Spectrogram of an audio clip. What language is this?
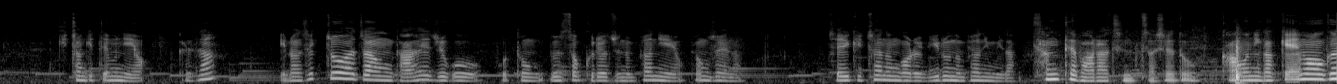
Korean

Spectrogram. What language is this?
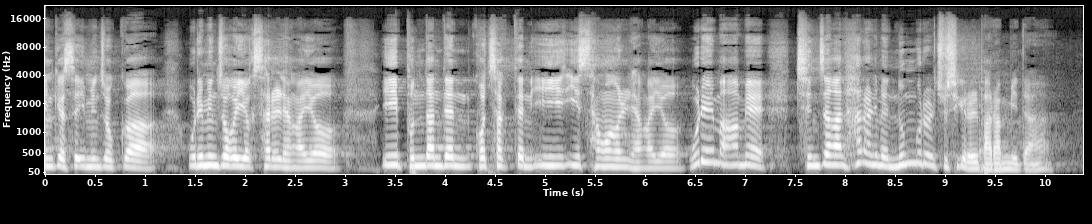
Korean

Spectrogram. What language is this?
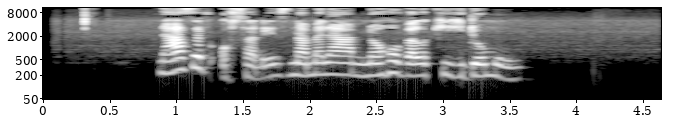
Czech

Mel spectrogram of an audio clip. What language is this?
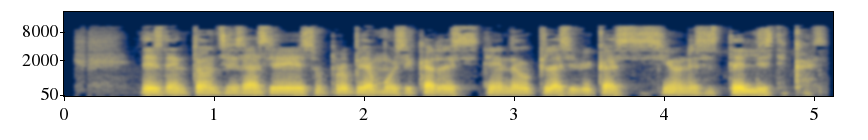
Spanish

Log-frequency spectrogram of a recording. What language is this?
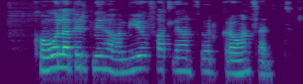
Icelandic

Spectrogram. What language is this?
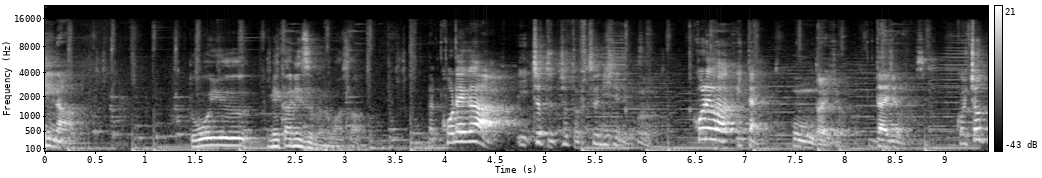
Japanese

